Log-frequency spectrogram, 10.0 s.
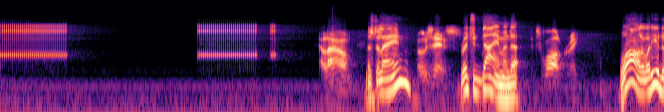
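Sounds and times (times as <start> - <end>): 
telephone ringing through an earpiece: 0.0 - 1.3, 3.0 - 4.3
speech: 5.5 - 8.5, 9.3 - 9.9.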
